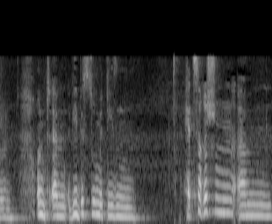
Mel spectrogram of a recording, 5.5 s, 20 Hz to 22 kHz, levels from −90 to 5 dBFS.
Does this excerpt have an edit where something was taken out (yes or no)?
no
